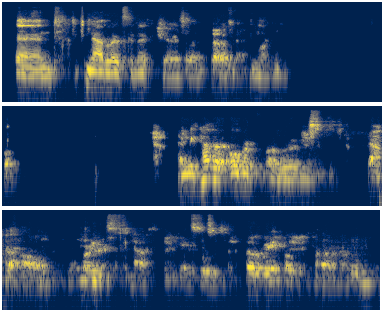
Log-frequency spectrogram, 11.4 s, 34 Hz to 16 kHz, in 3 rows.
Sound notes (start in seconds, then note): 8.6 audio distorting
